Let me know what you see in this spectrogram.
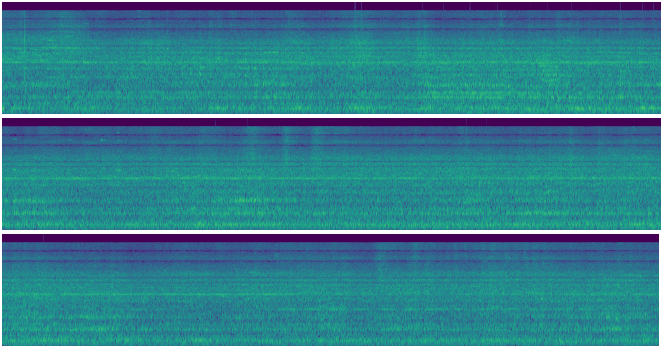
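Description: A double-stack container freight train rolling steadily past a grade crossing: a loud, continuous rumble of steel wheels on rail. A few faint, steady high-pitched tones run through it.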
